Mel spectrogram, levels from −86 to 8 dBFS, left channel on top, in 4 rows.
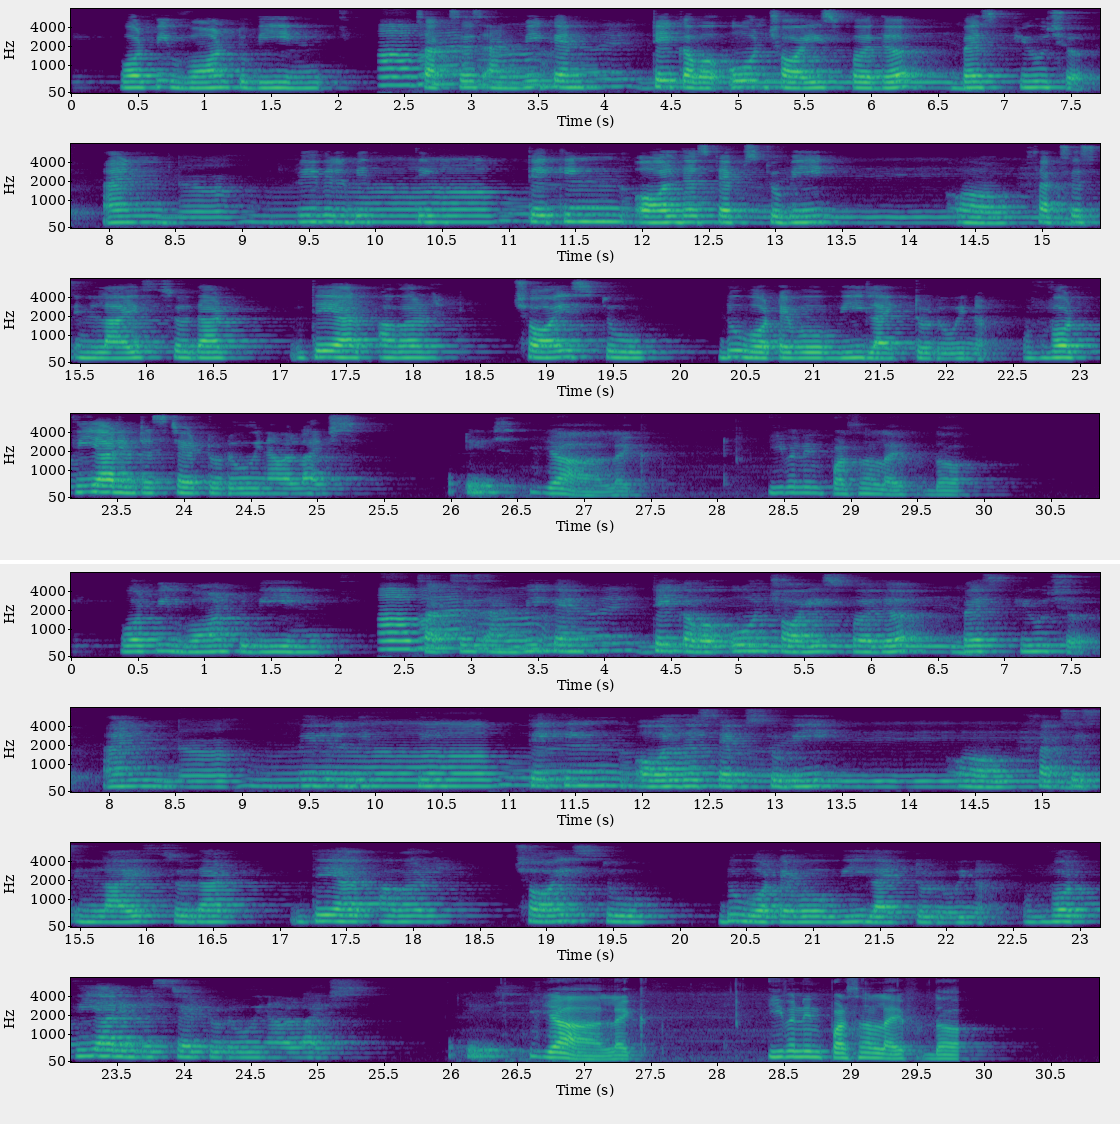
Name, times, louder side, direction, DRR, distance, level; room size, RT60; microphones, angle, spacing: voice 1, 0.4-1.9 2.6-3.9 4.4-6.3 6.7-7.6 8.0-8.5 9.2-10.0 10.3-10.6 11.1-13.4 14.3-16.6 17.1-18.2 18.8-19.7 20.3-22.3 22.6-25.3 26.1-26.5, left 3 dB, 70° left, 1.0 m, -24 dB
sound 1, 2.3-6.8 8.3-15.3, right 2 dB, 10° right, 0.7 m, -33 dB
voice 2, 26.6-27.4 28.4-29.8, right 9 dB, 75° right, 0.3 m, -24 dB
14.0 x 6.4 x 2.6 m
head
